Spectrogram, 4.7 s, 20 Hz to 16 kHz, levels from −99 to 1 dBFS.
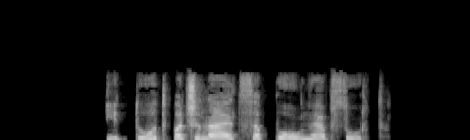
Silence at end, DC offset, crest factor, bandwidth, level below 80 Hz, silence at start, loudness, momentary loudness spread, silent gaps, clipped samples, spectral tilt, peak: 1.05 s; under 0.1%; 20 dB; 8 kHz; -64 dBFS; 1.05 s; -24 LUFS; 14 LU; 1.28-1.35 s; under 0.1%; -3.5 dB/octave; -6 dBFS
